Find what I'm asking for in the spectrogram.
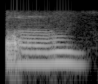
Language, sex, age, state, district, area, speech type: Assamese, female, 60+, Assam, Dhemaji, rural, conversation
